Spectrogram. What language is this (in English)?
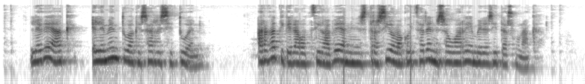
Basque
